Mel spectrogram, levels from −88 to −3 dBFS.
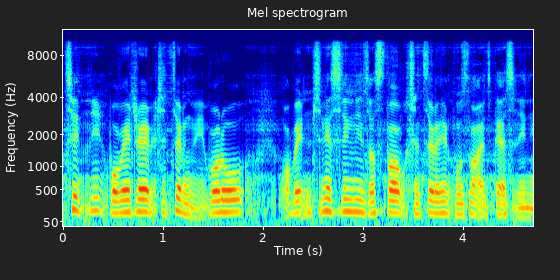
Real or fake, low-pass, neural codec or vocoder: fake; 9.9 kHz; autoencoder, 22.05 kHz, a latent of 192 numbers a frame, VITS, trained on many speakers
